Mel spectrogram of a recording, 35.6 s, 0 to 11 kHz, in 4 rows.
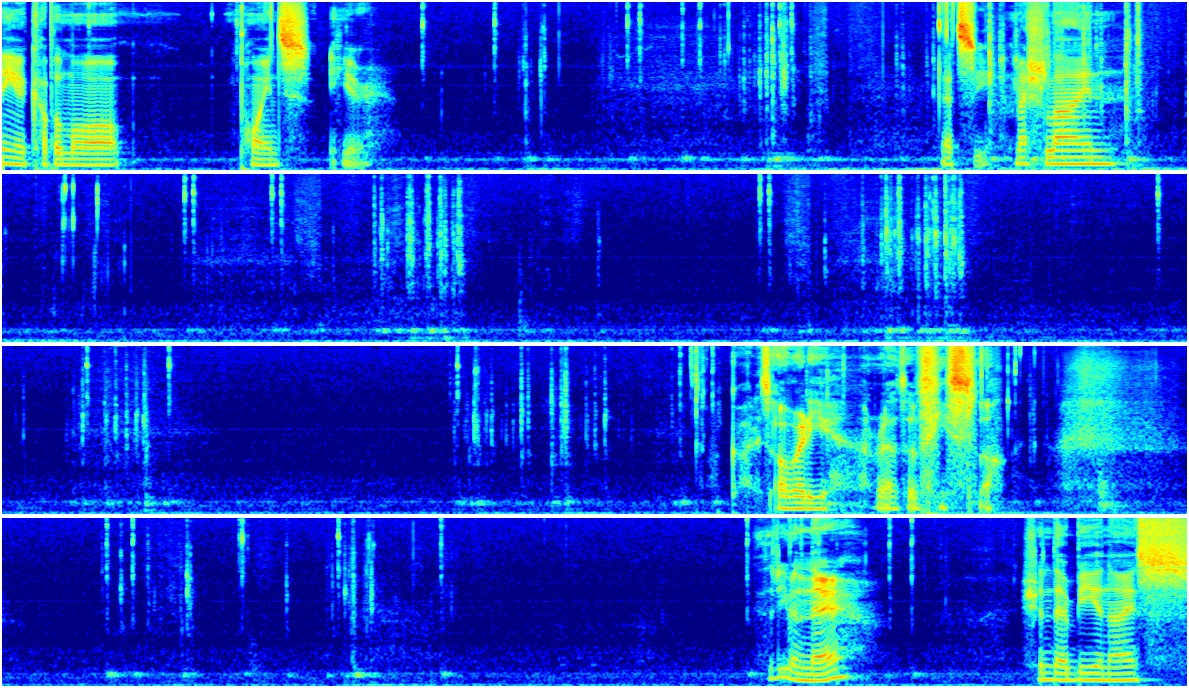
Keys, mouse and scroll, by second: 0.7-3.0 drag, 2.0-2.9 scroll down 2, 2.9-3.2 scroll down 1, 3.2-3.8 drag, 4.0 g, 4.8 click, 4.9 scroll down 1, 5.6 scroll up 1, 5.8 typing, 7.5-8.4 typing, 10.3 click, 10.6 scroll up 2, 10.9 click, 12.3 -, 14.6 click, 17.6 click, 19.1-21.3 ctrl+shift+drag, 21.9 x, 24.1-24.8 ctrl+shift+right drag, 26.1-26.7 scroll down 1, 27.8 middle click, 27.9-28.5 scroll down 2, 28.5 click, 29.3 ctrl+space, 30.0-31.0 middle drag, 32.5 middle click, 32.9 middle click, 33.0-34.5 scroll up 1, 33.6 middle click, 34.5-34.8 scroll down 1.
